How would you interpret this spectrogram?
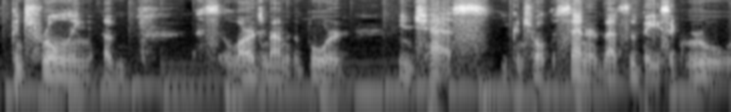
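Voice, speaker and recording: Male let's-play host, very low and crisp-edged, casual rambling commentary mixed with story narration over soft background music. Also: poor audio. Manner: rambling asides. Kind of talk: casual commentary and reading visual novel text aloud.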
